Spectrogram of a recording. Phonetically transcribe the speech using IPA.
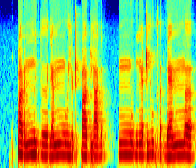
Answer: k͡pɑɽə mːiblːəɡæ mːujʊʈ k͡pɑʈjɑɡ | mːubŋæʈ juɡʔʌ ɡ͡bæ mːʌ

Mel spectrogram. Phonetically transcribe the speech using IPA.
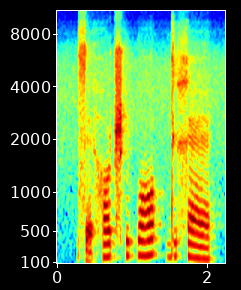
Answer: sɛ̰hɔ ʈ͡ʂʰɪpɔ | dɪxæ

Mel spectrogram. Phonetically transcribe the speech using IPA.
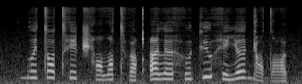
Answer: ɡʷɪː˥tɔ˥ tʰɪː˥t͡ʃʰɪ˧ ðˤɪ˧tʰu˩qʼi˧ləː˧ hu˧kʲu˥ hɪ˧jəː˥ ɡi˩ dˤu˩

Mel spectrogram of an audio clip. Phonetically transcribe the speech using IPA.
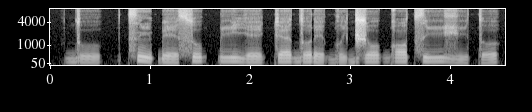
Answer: du˨ | t͡sĩ˦˨ɓe˨su˦ k͡pi˦ je˨ kɛ˦dʊ˦ ɾe˨ɡʷi˨d͡ʒo˦ ɡɔ˦t͡siː˦ɣi˨tʊ˨˦

